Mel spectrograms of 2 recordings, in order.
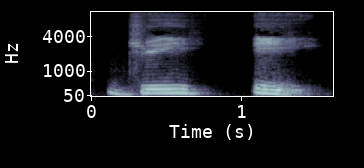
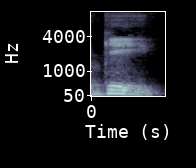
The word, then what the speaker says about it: ge: a Greek word, ge, G-E, in our English. And it's either ge or gi, but depending, right, on how one would pronounce it.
